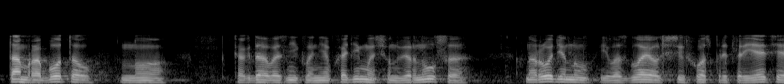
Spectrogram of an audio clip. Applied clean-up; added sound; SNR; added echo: neural separator model SepFormer DNS4.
